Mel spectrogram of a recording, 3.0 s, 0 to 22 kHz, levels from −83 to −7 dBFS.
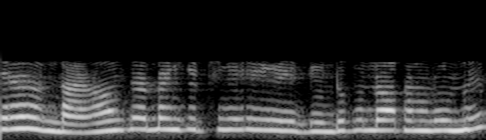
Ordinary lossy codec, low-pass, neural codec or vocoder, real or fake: none; 3.6 kHz; autoencoder, 22.05 kHz, a latent of 192 numbers a frame, VITS, trained on one speaker; fake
